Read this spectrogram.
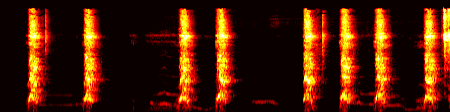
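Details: Brittany bitch barks to rouse a cat sleeping on the next-door lawn. Loud, broadband woofs come in irregular bursts, pairs then a run of four, and a thin rising and falling whine fills the gaps.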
